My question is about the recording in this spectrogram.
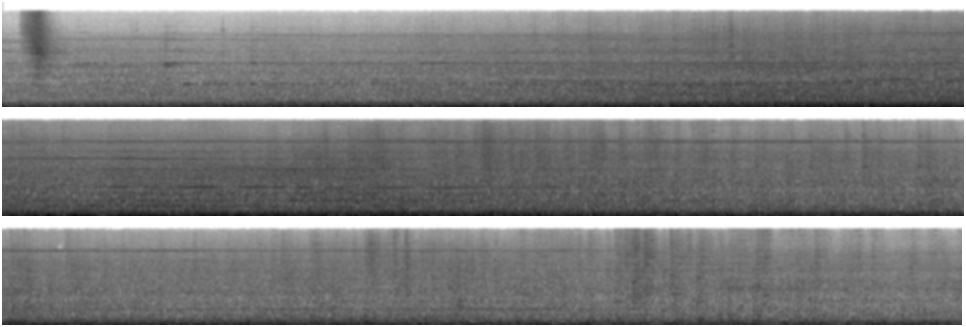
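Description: CSX freight train passing close by behind several diesel locomotives. The locomotives' engine rumble builds to its loudest about ten seconds in, then the freight cars roll past with steady wheel noise on the rails.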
